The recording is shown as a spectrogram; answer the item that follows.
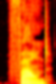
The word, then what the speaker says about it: found: En el pasado es found. En la pronunciación reemplazamos la O por una A. Found.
